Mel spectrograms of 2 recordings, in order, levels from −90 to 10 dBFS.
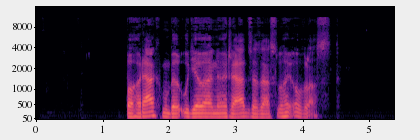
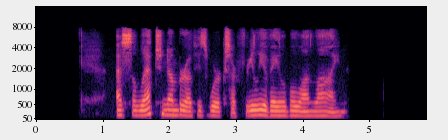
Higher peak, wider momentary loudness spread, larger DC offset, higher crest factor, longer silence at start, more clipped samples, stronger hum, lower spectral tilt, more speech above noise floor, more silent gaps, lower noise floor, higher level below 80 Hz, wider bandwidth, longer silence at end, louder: second, -6 dBFS vs 0 dBFS; about the same, 9 LU vs 9 LU; neither; about the same, 18 dB vs 20 dB; first, 1.35 s vs 1.2 s; neither; neither; first, -7.5 dB/octave vs -3.5 dB/octave; first, 58 dB vs 32 dB; neither; first, -82 dBFS vs -50 dBFS; first, -56 dBFS vs -62 dBFS; first, 11.5 kHz vs 8.2 kHz; second, 1 s vs 1.25 s; second, -24 LUFS vs -18 LUFS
